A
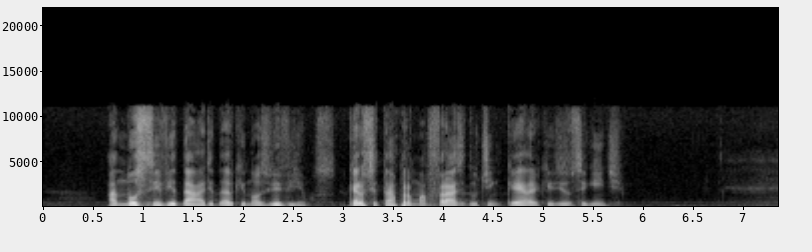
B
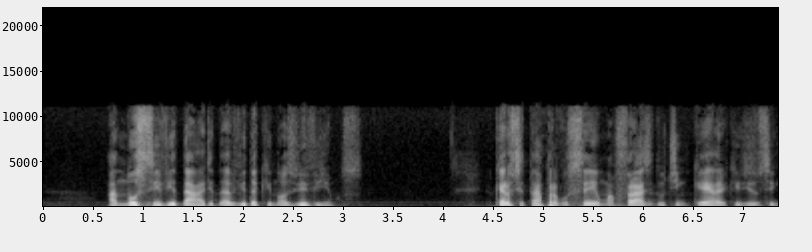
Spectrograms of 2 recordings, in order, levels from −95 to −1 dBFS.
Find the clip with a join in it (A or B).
A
